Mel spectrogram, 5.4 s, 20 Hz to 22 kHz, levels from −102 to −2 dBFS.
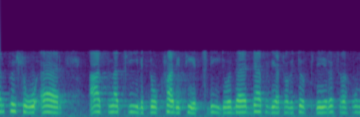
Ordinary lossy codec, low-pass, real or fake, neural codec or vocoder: none; 3.6 kHz; real; none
